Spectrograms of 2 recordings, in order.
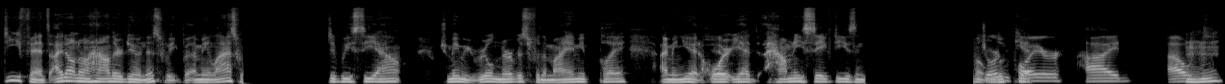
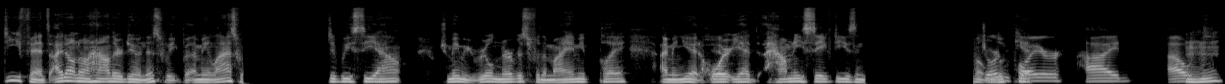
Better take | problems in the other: neither | audio cutting out; at 2.5 s for 1 s and at 8.5 s for 1 s; the same in both

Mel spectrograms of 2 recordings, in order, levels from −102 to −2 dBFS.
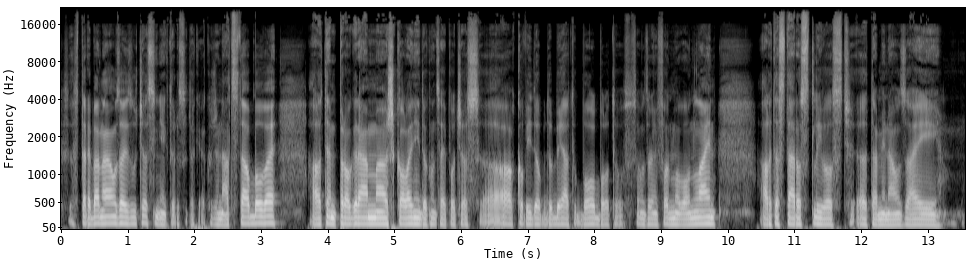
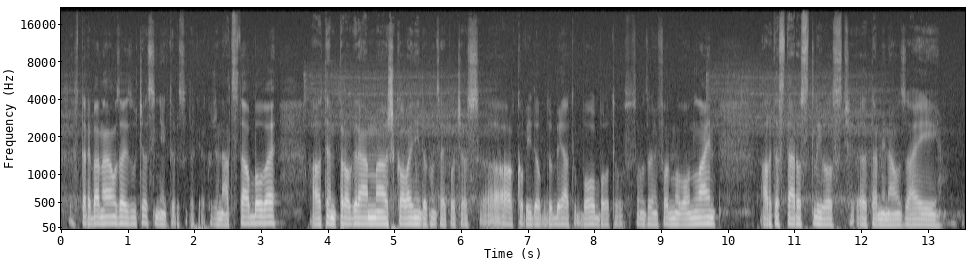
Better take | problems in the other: first | hiss; faint; throughout; 20 dB below the speech

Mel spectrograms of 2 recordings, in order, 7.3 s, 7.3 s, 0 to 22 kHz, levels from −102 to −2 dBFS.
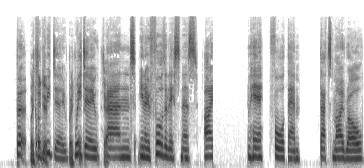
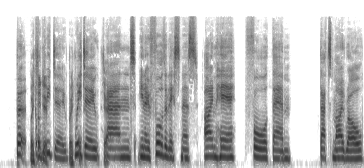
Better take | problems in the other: second | audio freezing; at 4.5 s for 0.5 s

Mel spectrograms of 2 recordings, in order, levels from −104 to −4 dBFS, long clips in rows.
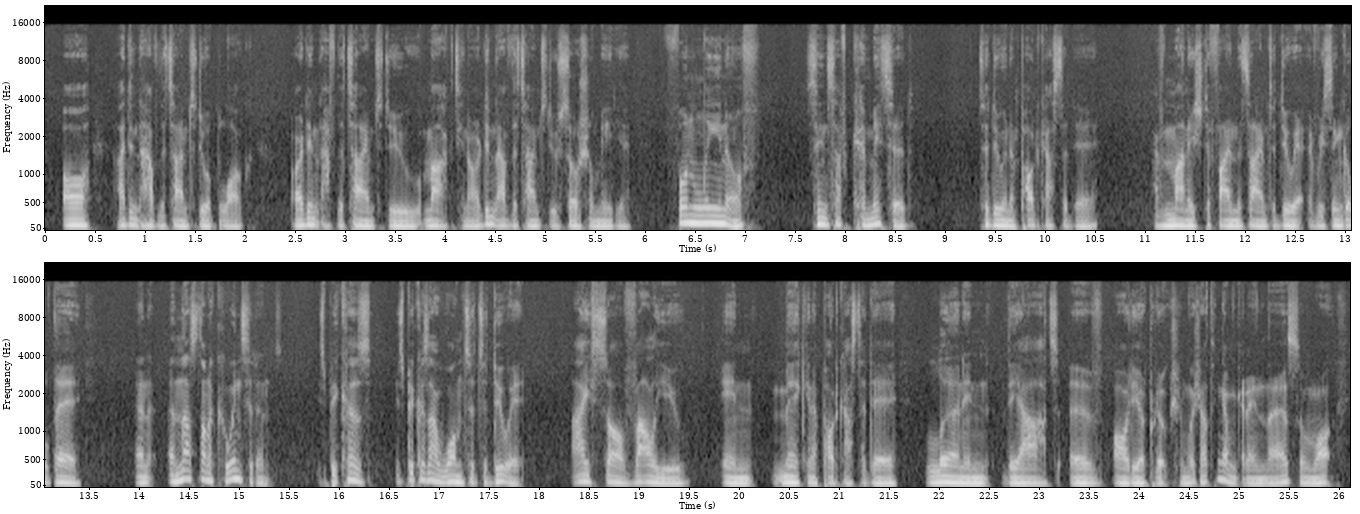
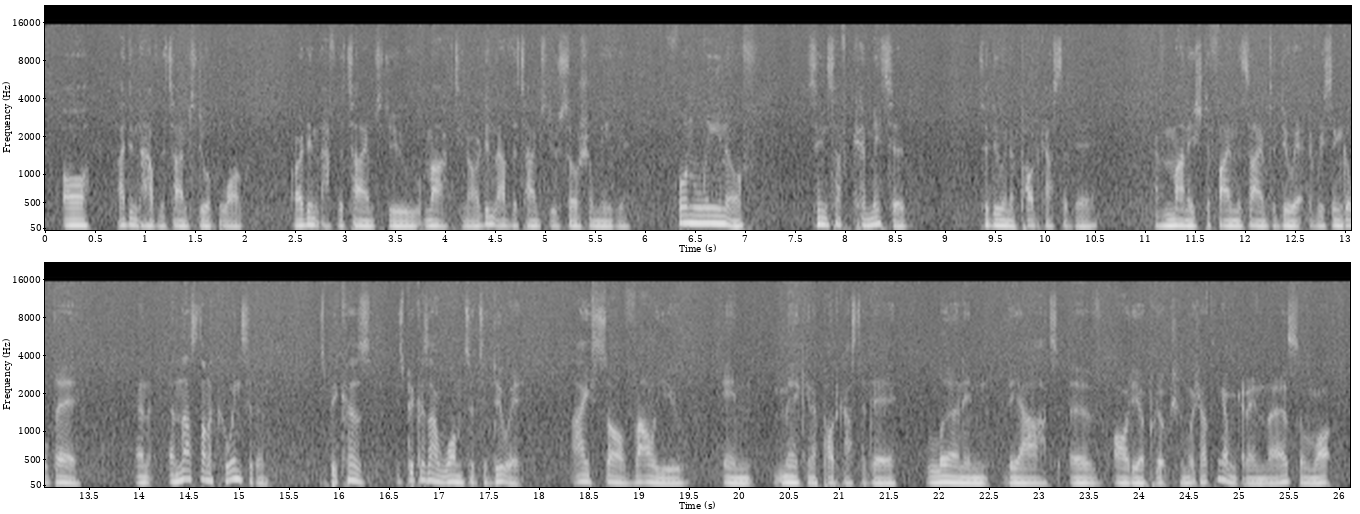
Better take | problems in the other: first | hiss; loud; throughout; 7 dB below the speech; faint in the first

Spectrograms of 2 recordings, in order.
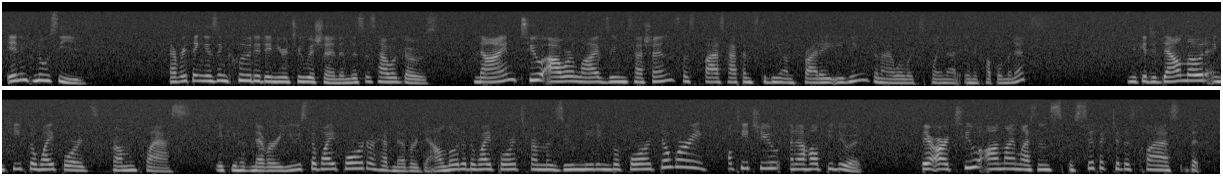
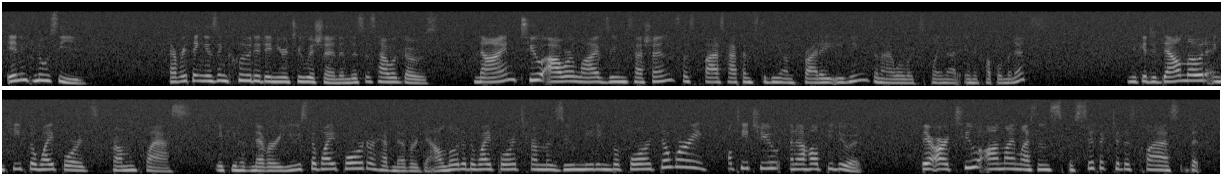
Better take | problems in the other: neither | hiss; loud; throughout; 6 dB below the speech; the same in both

